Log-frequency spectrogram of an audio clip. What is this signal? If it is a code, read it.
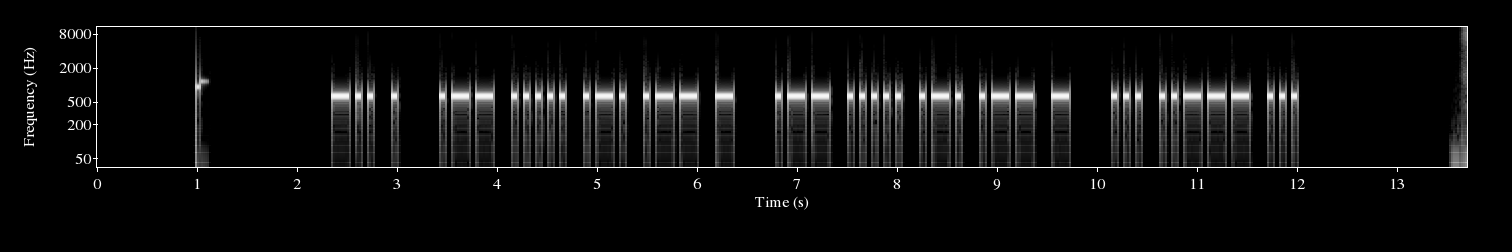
Morse code, heard as a keyed tone, about 18 wpm, 650 Hz. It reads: DE W5RWT W5RWT S2S
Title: SOTA QSO Practice 20wpm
